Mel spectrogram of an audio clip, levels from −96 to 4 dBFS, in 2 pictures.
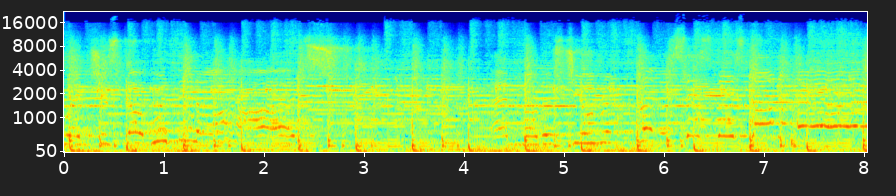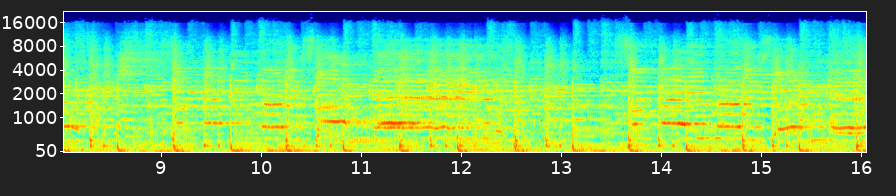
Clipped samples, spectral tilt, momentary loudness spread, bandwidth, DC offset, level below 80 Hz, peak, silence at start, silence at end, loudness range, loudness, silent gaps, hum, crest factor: under 0.1%; -4 dB/octave; 5 LU; 18 kHz; under 0.1%; -28 dBFS; -2 dBFS; 0 s; 0 s; 2 LU; -18 LUFS; none; none; 16 dB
